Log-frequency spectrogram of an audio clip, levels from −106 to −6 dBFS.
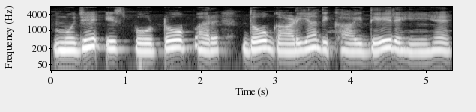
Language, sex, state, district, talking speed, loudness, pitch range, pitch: Hindi, female, Madhya Pradesh, Umaria, 110 wpm, -14 LUFS, 165-200 Hz, 180 Hz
